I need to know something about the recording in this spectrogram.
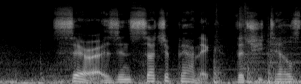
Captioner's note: knuckles rapping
